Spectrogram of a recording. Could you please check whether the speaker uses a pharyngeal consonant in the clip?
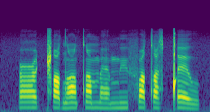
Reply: yes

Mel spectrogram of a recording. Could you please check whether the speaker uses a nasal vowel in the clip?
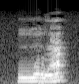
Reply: yes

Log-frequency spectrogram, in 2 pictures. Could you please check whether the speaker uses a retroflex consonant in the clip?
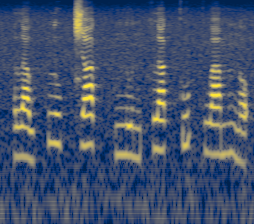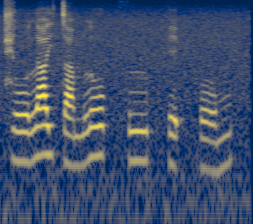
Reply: no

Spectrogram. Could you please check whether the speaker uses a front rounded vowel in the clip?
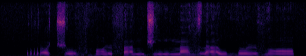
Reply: no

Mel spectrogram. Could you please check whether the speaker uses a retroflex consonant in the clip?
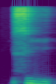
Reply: no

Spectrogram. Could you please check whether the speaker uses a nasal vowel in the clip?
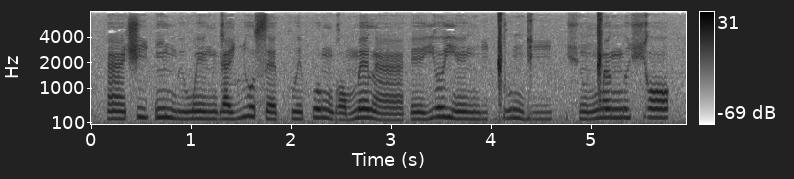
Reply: yes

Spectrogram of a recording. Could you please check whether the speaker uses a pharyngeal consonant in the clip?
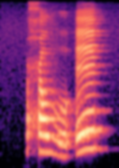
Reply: yes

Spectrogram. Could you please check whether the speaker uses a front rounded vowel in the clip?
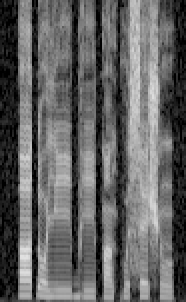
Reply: no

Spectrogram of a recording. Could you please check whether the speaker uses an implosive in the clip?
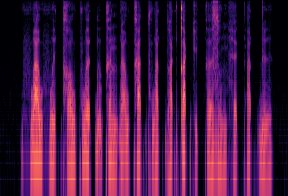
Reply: yes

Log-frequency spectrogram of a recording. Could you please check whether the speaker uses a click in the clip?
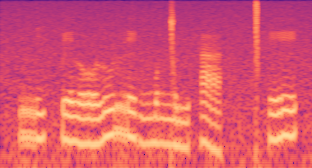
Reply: yes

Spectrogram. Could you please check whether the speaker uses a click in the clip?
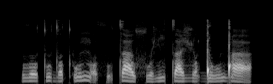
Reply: yes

